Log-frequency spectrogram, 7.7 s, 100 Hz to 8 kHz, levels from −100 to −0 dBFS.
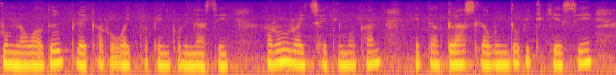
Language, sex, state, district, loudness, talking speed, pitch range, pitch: Nagamese, female, Nagaland, Dimapur, -15 LUFS, 170 wpm, 185-200 Hz, 190 Hz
